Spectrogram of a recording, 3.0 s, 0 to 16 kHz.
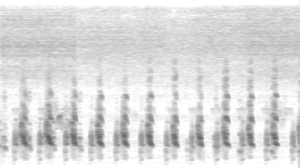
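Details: Osprey at its nest near Charlo, Montana, caught by a nest camera late morning on 18 July 2018: a fast run of shrill, whistled chirps, about thirteen in three seconds, evenly spaced, with a faint low hum underneath.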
